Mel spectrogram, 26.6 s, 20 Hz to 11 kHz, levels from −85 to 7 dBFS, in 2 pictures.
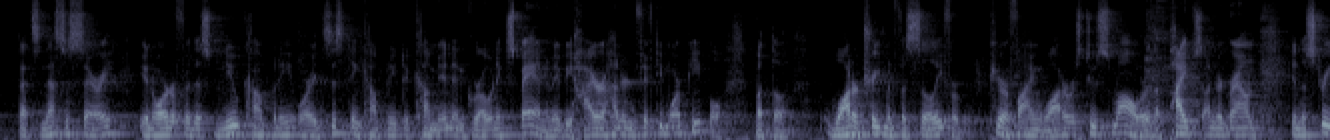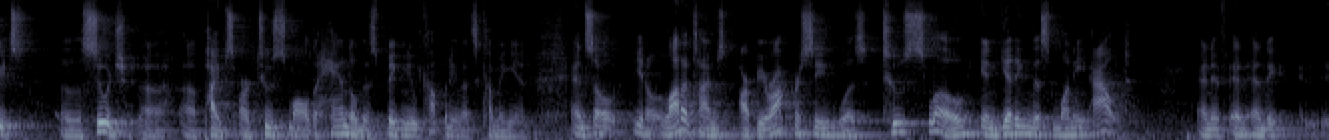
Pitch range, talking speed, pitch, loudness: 105-125 Hz, 185 wpm, 110 Hz, -41 LUFS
